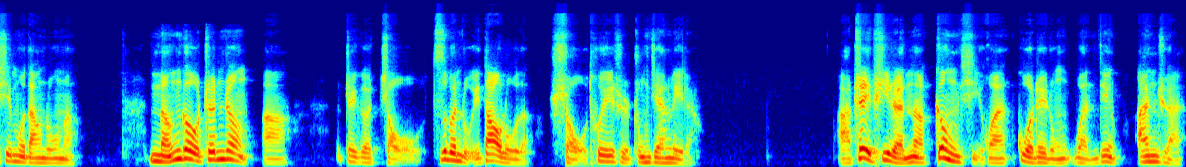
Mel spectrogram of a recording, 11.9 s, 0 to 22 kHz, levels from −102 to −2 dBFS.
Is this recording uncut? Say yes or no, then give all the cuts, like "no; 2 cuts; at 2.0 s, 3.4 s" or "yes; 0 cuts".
yes; 0 cuts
